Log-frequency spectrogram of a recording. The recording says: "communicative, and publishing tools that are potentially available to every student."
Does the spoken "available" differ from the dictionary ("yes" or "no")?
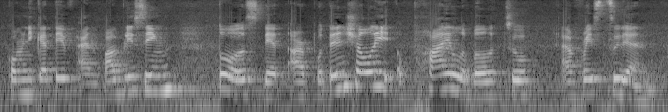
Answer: yes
